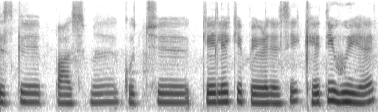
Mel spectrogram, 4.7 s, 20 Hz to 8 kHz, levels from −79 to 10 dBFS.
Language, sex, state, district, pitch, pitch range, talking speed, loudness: Hindi, female, Bihar, Patna, 195 Hz, 190-210 Hz, 140 wpm, -16 LUFS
